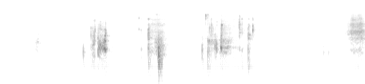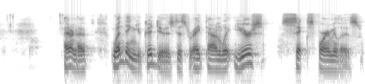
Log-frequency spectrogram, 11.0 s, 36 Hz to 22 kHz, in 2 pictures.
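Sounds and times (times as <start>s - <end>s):
person sipping water: 1.3s - 3.9s, 5.3s - 7.1s
swallowing: 1.3s - 3.9s
soft breath out: 5.2s - 6.1s
speech: 6.4s - 10.9s.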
